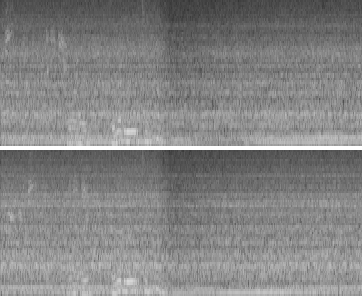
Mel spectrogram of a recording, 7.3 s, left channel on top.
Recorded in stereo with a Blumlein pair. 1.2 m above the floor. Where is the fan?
20° right, 1.0 m.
